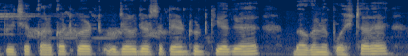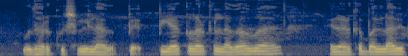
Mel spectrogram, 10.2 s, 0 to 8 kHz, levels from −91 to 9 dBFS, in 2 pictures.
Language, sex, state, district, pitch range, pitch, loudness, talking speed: Bajjika, male, Bihar, Vaishali, 125-135 Hz, 130 Hz, -22 LUFS, 170 wpm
